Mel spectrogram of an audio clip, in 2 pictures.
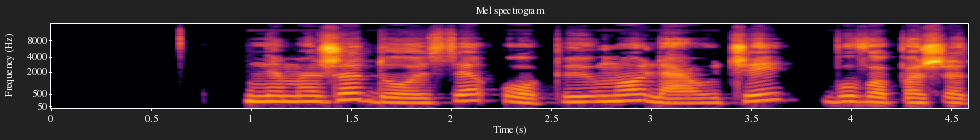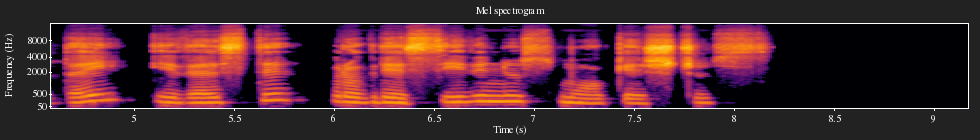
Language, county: Lithuanian, Vilnius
